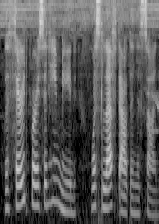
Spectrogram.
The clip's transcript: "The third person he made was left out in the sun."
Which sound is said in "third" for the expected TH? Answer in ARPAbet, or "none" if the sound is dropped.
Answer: TH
